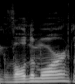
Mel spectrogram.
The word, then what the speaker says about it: Voldemort: Wait, is COVID-19 kind of like Voldemort? Like he who shall not be named? – Yeah, ooh, good pronunciation. – Like a superb owl. – I like that silent T. Very nice.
